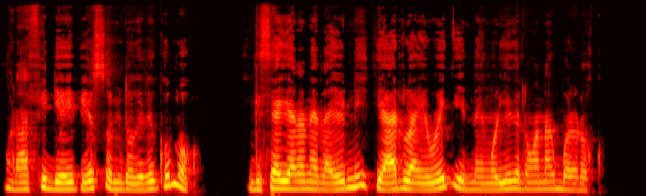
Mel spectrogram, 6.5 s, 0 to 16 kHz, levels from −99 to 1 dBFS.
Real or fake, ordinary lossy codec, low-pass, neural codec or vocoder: real; none; 14.4 kHz; none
